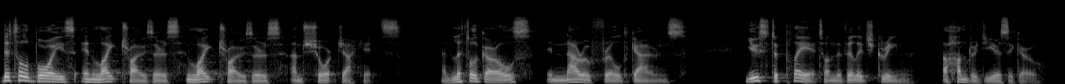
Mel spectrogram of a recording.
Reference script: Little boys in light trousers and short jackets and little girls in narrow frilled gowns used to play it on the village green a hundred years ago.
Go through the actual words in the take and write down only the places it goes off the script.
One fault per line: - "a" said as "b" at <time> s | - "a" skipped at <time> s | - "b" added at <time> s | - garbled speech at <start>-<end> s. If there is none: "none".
- "light trousers" added at 1.9 s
